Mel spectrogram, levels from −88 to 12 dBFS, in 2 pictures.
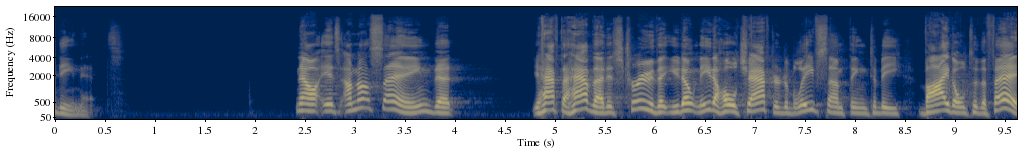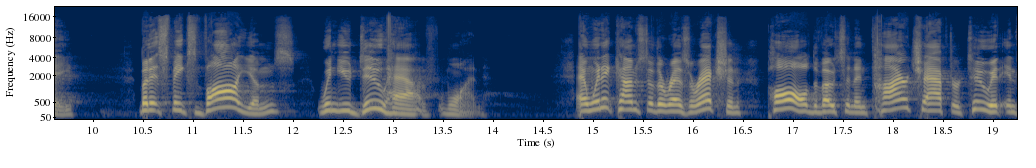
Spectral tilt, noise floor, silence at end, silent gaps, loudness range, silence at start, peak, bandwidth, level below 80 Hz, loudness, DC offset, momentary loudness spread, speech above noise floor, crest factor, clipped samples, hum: -4 dB/octave; -78 dBFS; 0 s; none; 6 LU; 0 s; -4 dBFS; 17.5 kHz; -72 dBFS; -18 LUFS; under 0.1%; 14 LU; 59 dB; 16 dB; under 0.1%; none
